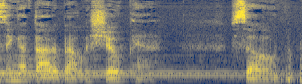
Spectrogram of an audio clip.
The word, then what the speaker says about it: Chopin: I thought about with Chopin so I know you may say Chopin some people will even say chopping but it's Chopin that's really how you say it I'll show pen by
